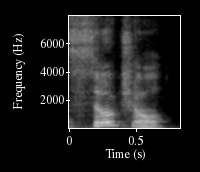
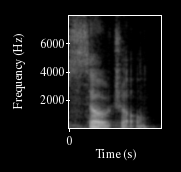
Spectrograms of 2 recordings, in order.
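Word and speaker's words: Xochitl: work with this girl named Social. It was Okay. XOTCHL, something like that. But I used to, every time in my head, to remember how to pronounce her name, I used to say, so chill.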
